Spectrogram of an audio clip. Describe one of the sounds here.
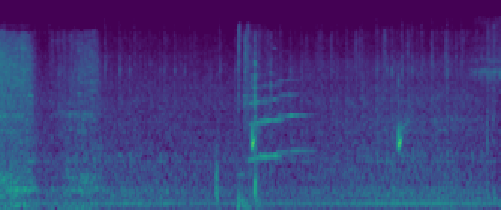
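A door creaks open.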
